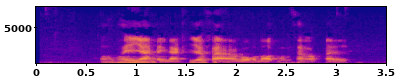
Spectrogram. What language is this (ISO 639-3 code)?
tha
